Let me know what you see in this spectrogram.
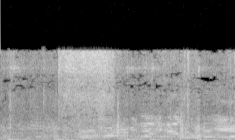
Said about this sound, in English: In this video, you can hear a crowd of several dozen charge a single man standing in front of the van. They mace him repeatedly and beat his arms and legs with batons.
